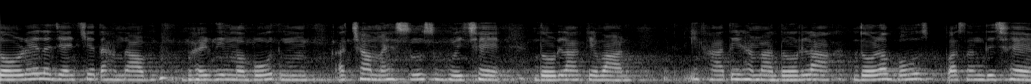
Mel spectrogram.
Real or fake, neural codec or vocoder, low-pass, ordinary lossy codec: fake; codec, 44.1 kHz, 7.8 kbps, Pupu-Codec; 7.2 kHz; none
